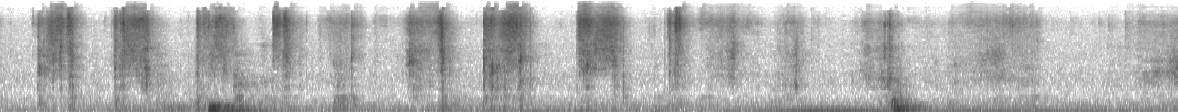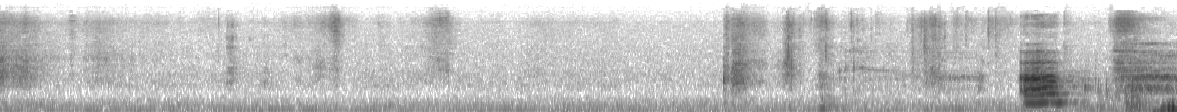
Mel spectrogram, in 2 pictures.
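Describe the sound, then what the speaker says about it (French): Tarot cards are flipped and tapped by hand into order, a quick run of crisp card snaps and shuffles followed by quieter handling and a few more sharp taps, close by, with someone talking. "j'ai quelques cartes à l'envers, donc je les remets dans l'ordre vite fait"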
